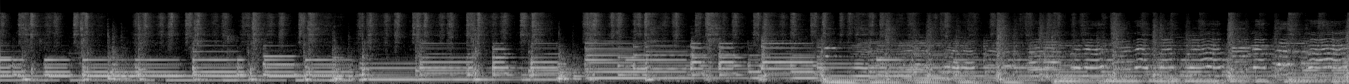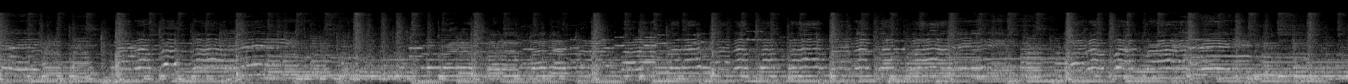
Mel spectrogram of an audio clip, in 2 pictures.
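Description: Live band music: held keyboard chords alone at first, then about eight seconds in the bass and drums come in and the full band plays on with a singer.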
